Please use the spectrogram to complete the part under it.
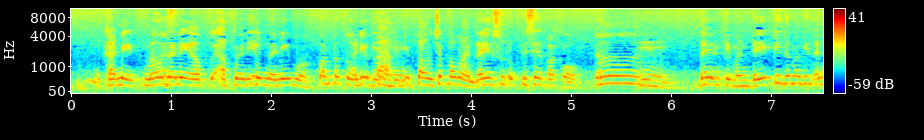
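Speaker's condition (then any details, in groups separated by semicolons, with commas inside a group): No condition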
